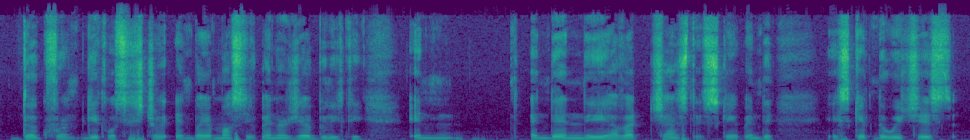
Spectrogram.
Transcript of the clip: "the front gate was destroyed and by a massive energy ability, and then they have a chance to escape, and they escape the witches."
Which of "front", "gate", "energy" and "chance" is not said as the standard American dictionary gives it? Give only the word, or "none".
none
